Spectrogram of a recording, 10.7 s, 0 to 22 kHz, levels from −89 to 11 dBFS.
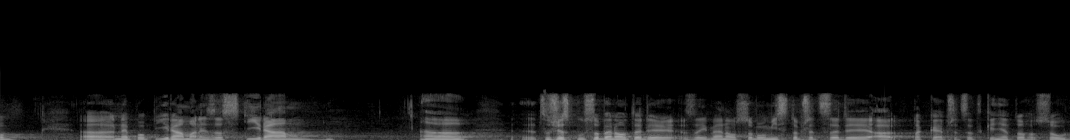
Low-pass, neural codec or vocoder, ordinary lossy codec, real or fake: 7.2 kHz; none; AAC, 48 kbps; real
